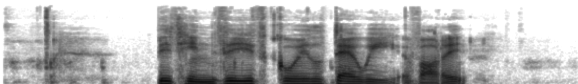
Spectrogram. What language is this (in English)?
Welsh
